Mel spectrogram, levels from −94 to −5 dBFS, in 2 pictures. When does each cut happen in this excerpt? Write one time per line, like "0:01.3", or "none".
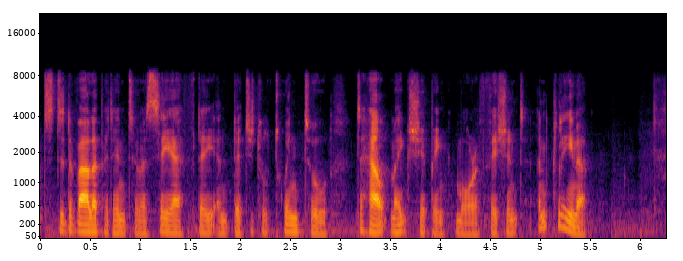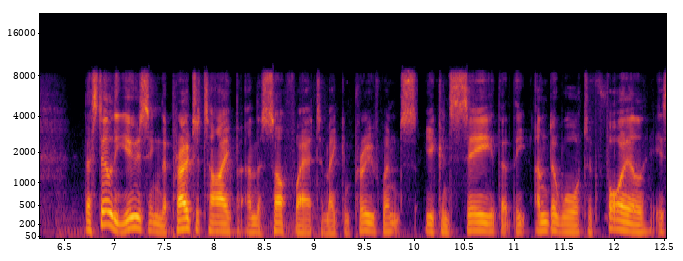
0:06.7
0:10.0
